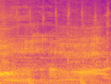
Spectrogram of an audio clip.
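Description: A long, low, buzzy fart on a couch rumbles steadily for nearly two seconds, fairly loud, with a couple of brief pitch wobbles and no talking over it.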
